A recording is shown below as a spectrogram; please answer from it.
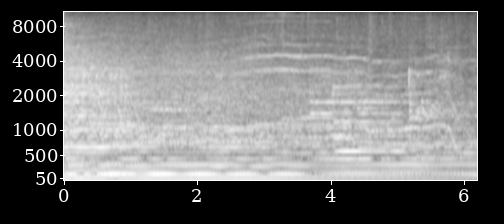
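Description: Amplified electric guitars and bass holding sustained notes with feedback tones and no drums, the band's wall of sound slowly dying away.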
